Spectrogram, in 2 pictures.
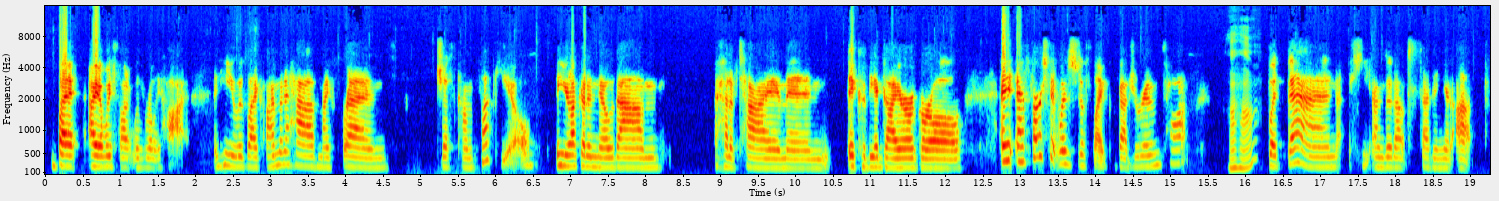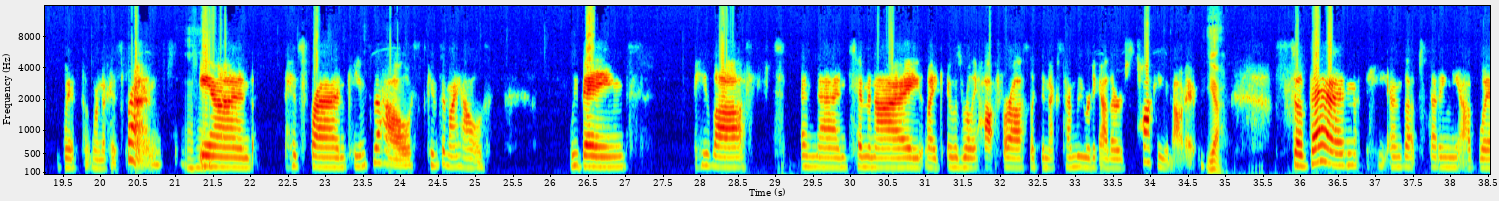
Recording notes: she called in to talk all about it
